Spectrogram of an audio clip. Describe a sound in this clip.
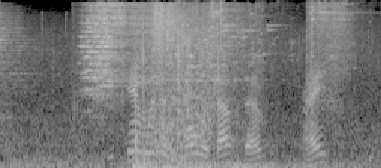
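Rock crashes down and crumbles.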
